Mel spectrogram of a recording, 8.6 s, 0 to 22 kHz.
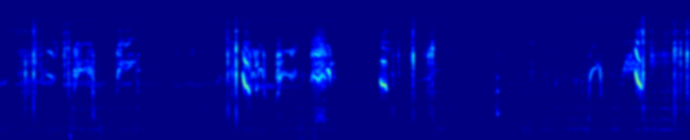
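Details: At a Finnish osprey nest in Pohjois Satakunta on June 10, 2024, where the male delivers a big fish for breakfast, bursts of high chattering chirps and downslurred whistles come in irregular clusters.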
